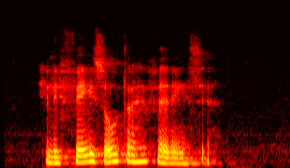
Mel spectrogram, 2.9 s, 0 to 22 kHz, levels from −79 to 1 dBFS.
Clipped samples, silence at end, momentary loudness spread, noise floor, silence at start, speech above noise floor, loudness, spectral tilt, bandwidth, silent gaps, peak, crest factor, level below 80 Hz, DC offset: under 0.1%; 0.75 s; 12 LU; -58 dBFS; 0.4 s; 36 dB; -23 LUFS; -7 dB/octave; 11 kHz; none; -8 dBFS; 16 dB; -60 dBFS; under 0.1%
